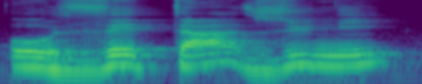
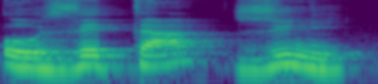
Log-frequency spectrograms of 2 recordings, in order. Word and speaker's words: aux États-Unis: les États-Unis in French, we use the preposition au, ending with an X. So we will make the Z sound for the liaison since this country starts with a vowel.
